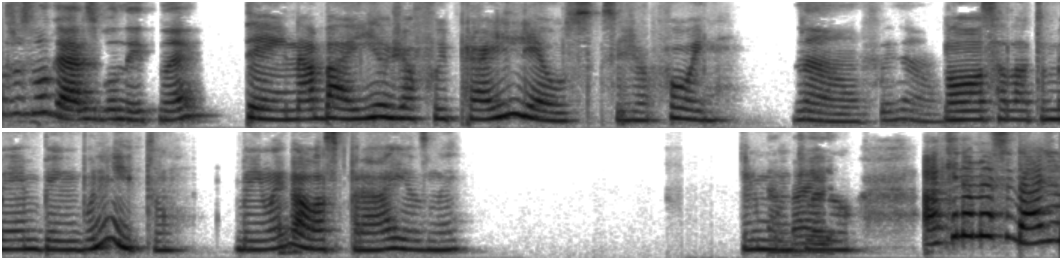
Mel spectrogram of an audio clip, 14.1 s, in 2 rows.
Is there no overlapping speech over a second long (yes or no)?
yes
